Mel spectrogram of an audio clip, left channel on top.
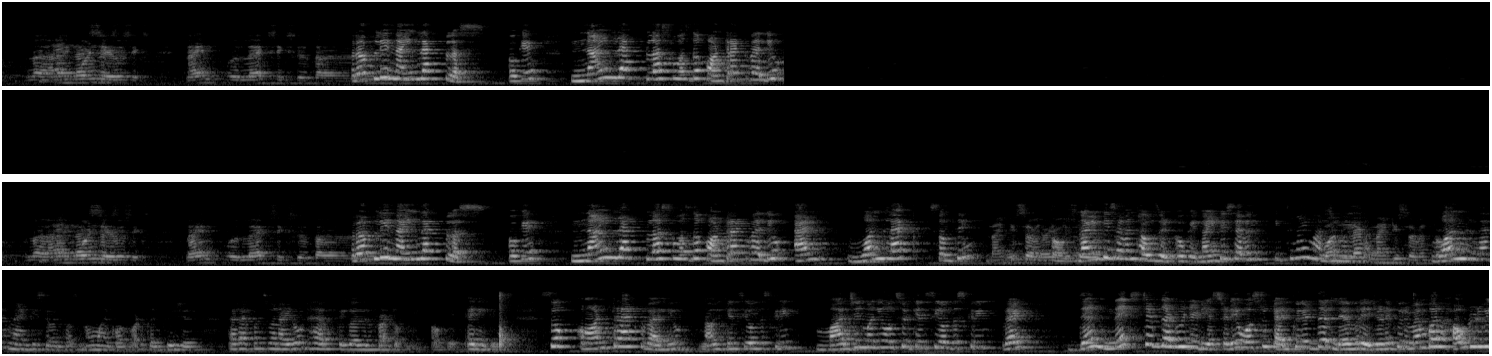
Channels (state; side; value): drops out; left; at 7.9 s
